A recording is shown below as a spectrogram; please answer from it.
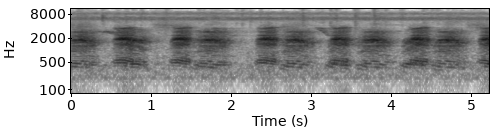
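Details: Loud, drawn-out frog croaks roughly once a second, each a buzzy harmonic burst, with faint insects humming behind.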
